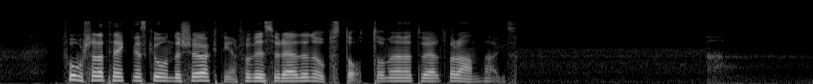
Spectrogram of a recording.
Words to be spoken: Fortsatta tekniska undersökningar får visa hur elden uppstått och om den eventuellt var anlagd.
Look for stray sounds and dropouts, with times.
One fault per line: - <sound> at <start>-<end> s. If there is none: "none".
none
